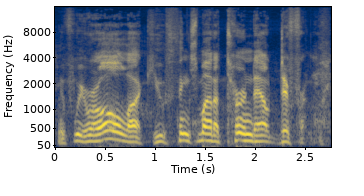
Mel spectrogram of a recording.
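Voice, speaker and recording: A man playing a troubled, repentant preacher in a video game, speaking earnestly and haltingly. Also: a little high, fairly bright tone, a little hiss or hum. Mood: earnest, consoling. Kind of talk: video game cinematic acting.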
